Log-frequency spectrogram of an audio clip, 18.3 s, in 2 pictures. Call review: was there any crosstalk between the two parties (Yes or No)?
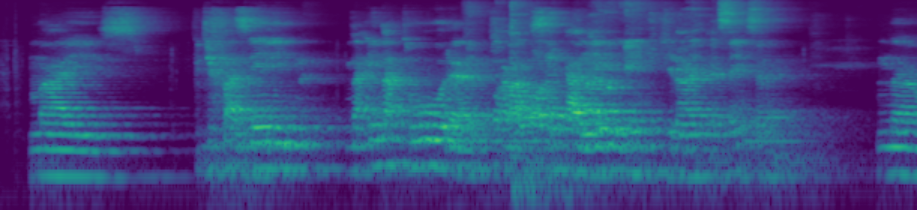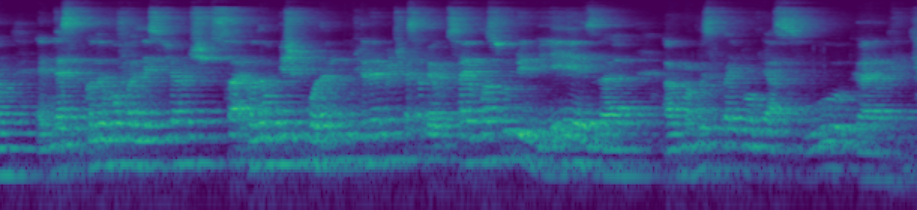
Yes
